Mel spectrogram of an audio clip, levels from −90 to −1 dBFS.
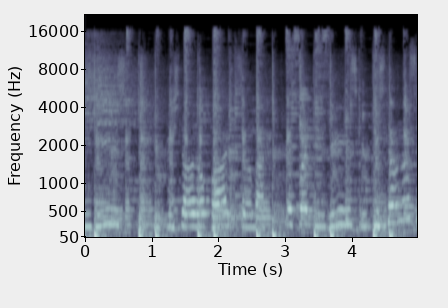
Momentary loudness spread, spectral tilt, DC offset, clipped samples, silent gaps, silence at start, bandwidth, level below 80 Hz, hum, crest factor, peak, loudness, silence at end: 4 LU; -5 dB/octave; under 0.1%; under 0.1%; none; 0 s; 17 kHz; -30 dBFS; none; 14 dB; -10 dBFS; -24 LUFS; 0 s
